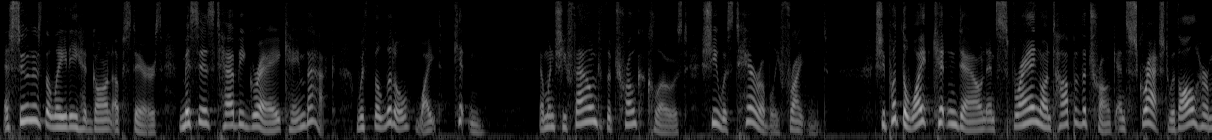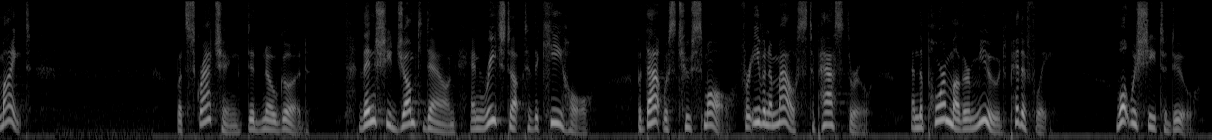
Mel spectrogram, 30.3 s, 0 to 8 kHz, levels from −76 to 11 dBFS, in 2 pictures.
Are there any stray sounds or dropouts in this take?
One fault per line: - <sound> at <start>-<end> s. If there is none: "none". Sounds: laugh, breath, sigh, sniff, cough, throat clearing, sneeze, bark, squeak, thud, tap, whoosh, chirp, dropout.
none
